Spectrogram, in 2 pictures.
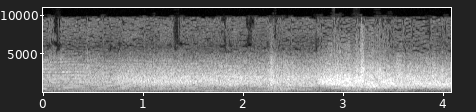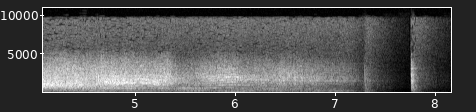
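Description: Renault 5 Turbo rally car's turbocharged four-cylinder engine revving as the car is driven hard through a corner, with a loud surge of tyre noise about three seconds in. The engine eases off after about five seconds and fades out, followed by two short clicks near the end.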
